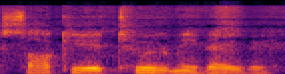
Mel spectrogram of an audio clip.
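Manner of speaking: drawn-out slow delivery.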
